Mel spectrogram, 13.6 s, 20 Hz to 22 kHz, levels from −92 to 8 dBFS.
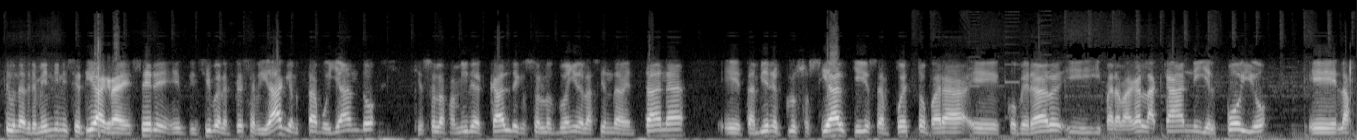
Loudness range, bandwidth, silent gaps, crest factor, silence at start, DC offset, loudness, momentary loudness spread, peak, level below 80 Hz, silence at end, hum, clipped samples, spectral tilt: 4 LU; 11.5 kHz; none; 16 dB; 0 s; under 0.1%; -19 LUFS; 10 LU; -2 dBFS; -38 dBFS; 0 s; none; under 0.1%; -5.5 dB/octave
